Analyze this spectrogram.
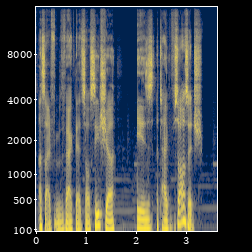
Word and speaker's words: salsiccia: Oh, what is salsiccia? It's a sausage. And next thing, that word pronunciation, salsiccia. Sal rhymes with pal. Sick sounds like C. Sia sounds like cha or cha. Salsiccia.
